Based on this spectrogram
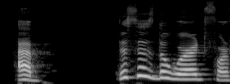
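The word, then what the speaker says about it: أب: a new word can you read this it's pronounced AB this is the word for father in Arabic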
